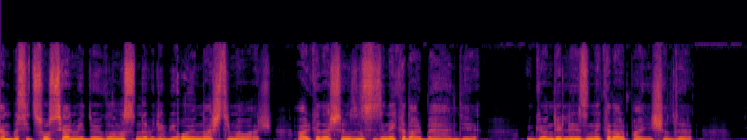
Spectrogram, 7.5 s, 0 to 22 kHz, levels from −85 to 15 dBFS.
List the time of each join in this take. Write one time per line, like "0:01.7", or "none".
none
